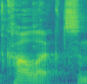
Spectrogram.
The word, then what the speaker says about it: collect: This podcast is about the intersection of liturgy and life, as seen through the lens of the Collects in the Book of Common Prayer. Now, collect is kind of a funny-sounding word, but actually it's just another word for prayer, and it's spelled like collect,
